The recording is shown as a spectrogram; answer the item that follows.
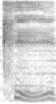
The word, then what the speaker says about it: Chi: bore a hole through called Chi, pronounced Ki, now called Earth from the word Eridu.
